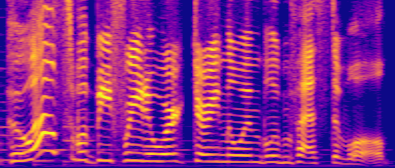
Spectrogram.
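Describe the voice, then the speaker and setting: A woman voicing a tiny, cheerful, childlike companion character in a video game, with a squeaky, excitable delivery. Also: fairly quick. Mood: matter-of-fact. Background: game music.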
